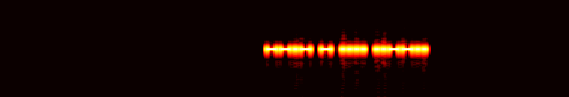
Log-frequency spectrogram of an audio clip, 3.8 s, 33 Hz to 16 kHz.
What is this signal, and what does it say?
Morse code, heard as a keyed tone, about 53 wpm, 700 Hz. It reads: QTH?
